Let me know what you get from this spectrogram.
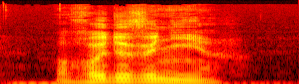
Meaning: to become again
- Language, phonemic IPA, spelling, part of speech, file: French, /ʁə.də.v(ə).niʁ/, redevenir, verb, Fr-redevenir.ogg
